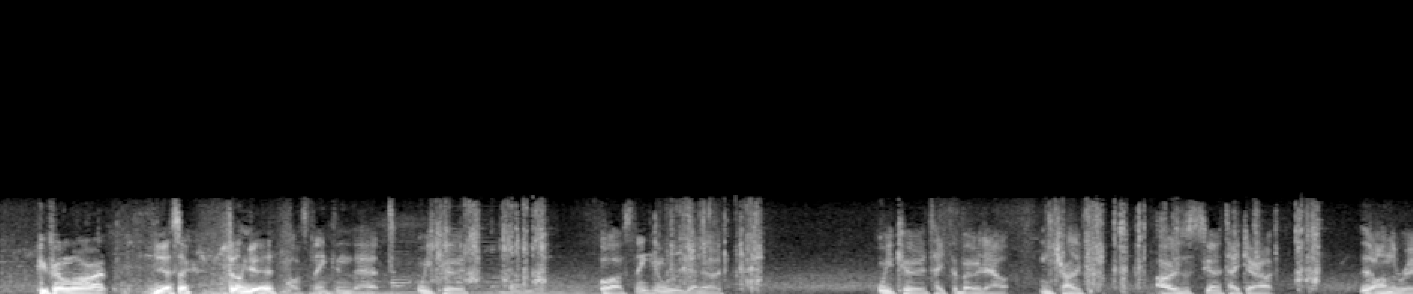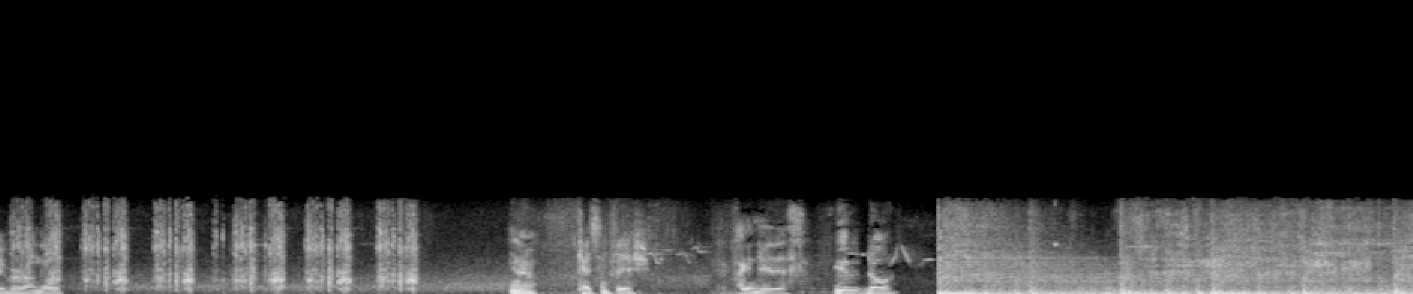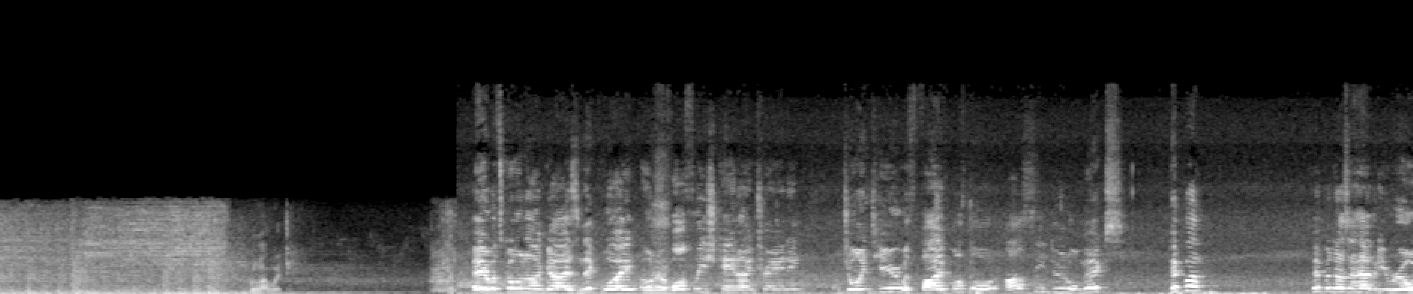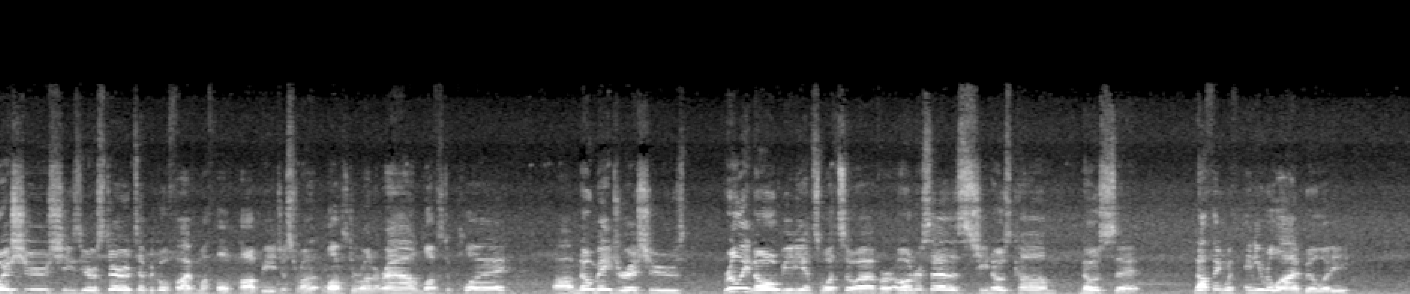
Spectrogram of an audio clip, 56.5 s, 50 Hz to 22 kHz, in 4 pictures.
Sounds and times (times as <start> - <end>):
Speech: 0.4 - 4.8, 6.0 - 7.3, 8.8 - 10.9, 11.6 - 12.8, 13.6 - 14.8, 19.2 - 20.6, 33.0 - 40.4, 41.4 - 53.8, 54.4 - 55.9.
